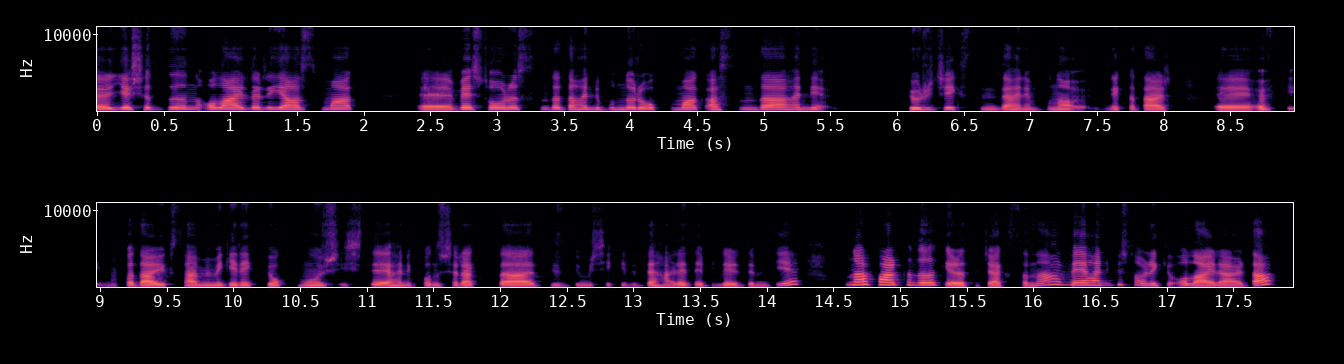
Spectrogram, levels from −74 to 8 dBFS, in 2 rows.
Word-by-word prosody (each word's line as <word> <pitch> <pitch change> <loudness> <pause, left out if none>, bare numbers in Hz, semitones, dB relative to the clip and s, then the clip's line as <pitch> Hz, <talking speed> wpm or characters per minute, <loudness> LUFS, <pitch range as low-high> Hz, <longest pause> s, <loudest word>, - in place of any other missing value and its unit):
yaşadığın 255 +1 +1
olayları 240 0 +2
yazmak, 245 +1 0 0.5
eee, 205 0 +2
ve 250 0 +5
sonrasında 240 -1 -1
da, 240 - +2
hani, 225 -2 -3
bunları 230 0 +1
okumak 230 +2 -1
aslında, 225 +1 -2 0.2
hani, 220 -2 -3 0.6
göreceksin 220 -2 -1
de, 195 - +1
hani, 195 0 -3
buna 205 -1 -2
ne 210 - -5
kadar, 195 -3 0 0.4
eee, 180 -2 +2
öfke 205 0 -5
"Bu - - -18
kadar 210 -2 +4
yükselmeme 200 0 0
gerek 205 0 -2
yokmuş, 205 0 -3
işte, 200 0 -1
hani, 200 0 -4
konuşarak 200 0 -3 0.2
da 190 -1 +5
düzgün 195 0 -11
bir 200 - -12
şekilde 200 -2 -17
de 195 - +2
halledebilirdim." 190 -1 -4
diye. 265 - -1 0.3
Bunlar 350 +2 +4
farkındalık 320 -2 +5
yaratacak 185 -3 +1
sana 285 - -3
ve, 290 -1 +5
hani, 285 -1 -1
bir 335 - -4
sonraki 245 -8 -4
olaylarda 210 - +2
215 Hz, 145 wpm, -20 LUFS, 200-240 Hz, 0.6 s, ve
